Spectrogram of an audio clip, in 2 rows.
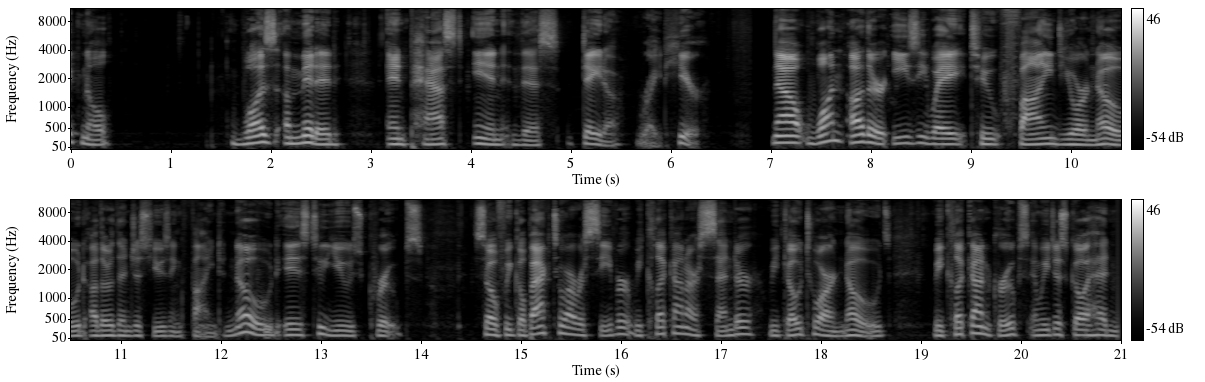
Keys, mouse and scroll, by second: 0.1-0.5 scroll, 0.5 scroll down 4, 2.4 click, 2.9 click, 6.1 click, 7.8 click, 12.0 click, 14.9 click, 16.0 click, 17.8 click, 19.1 click, 19.9 click.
